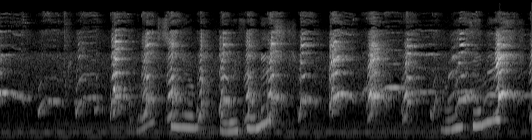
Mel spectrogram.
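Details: Several puppies eating mash, giving overlapping high, thin whines and short rising yelps that slide upward and fall back, punctuated by rough broadband bursts of noise roughly every half second.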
